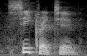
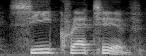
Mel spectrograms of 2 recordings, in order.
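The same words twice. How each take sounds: First: Said in the usual way. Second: "Secretive" slow and high, as SEE, CREH, TIV; syllable by syllable. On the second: Shown as a demonstration. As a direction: spell out "Secretive" by sound in three beats. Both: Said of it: "So let's go".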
